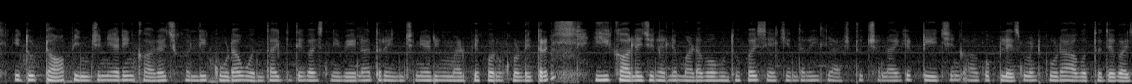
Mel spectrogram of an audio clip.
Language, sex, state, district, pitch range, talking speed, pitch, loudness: Kannada, female, Karnataka, Mysore, 185-195 Hz, 120 wpm, 190 Hz, -25 LUFS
